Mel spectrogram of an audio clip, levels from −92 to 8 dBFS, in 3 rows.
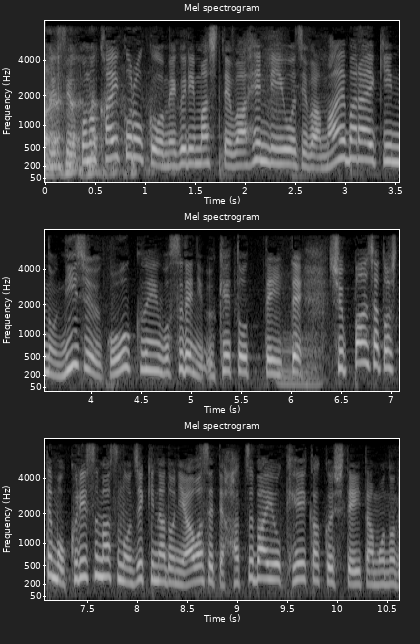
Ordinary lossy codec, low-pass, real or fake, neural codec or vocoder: none; 7.2 kHz; real; none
